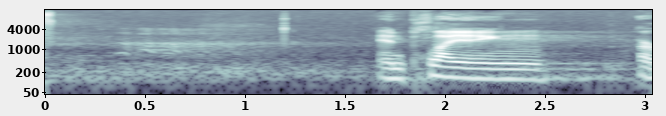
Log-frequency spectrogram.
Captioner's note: audience chuckles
